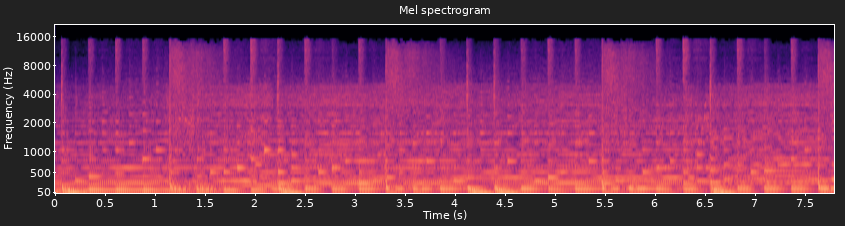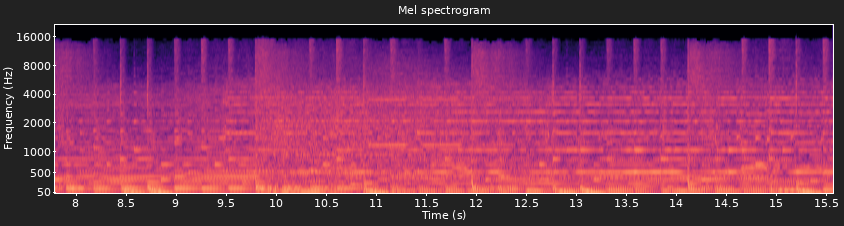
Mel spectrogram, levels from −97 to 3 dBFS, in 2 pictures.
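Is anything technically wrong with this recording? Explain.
No, nothing technically wrong stands out here; it all sounds just as it should, with no glitches or problems to point to.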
